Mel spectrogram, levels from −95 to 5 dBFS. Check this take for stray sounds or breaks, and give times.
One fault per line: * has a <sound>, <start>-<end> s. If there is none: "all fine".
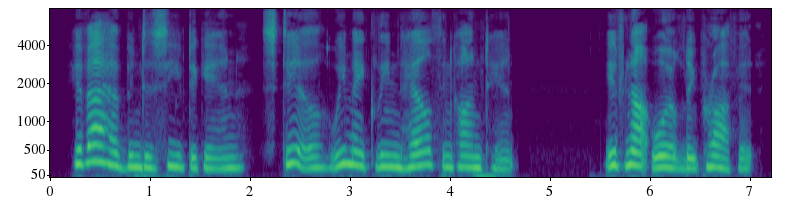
all fine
